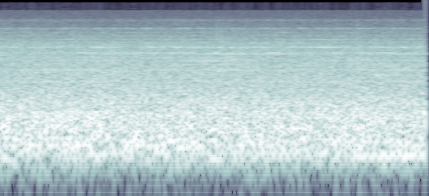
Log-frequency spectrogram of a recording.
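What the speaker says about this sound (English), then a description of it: "Speaking of international flights, Aero Mexico coming up." Aeromexico jet airliner on approach to land at Raleigh-Durham airport, a steady broad roar of engine noise held at even loudness throughout, with no voices.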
